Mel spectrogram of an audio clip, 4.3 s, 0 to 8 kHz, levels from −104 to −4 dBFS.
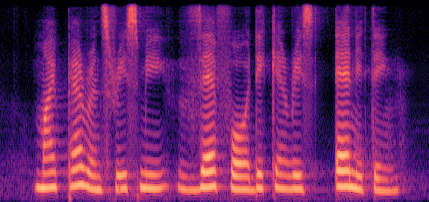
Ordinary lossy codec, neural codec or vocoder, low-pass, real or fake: none; codec, 24 kHz, 0.9 kbps, DualCodec; 7.2 kHz; fake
